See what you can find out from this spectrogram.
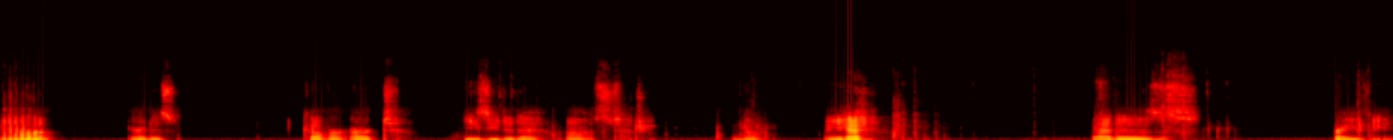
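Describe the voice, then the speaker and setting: In a somewhat breathy, medium-pitched voice with ordinary pitch variation, a man talks at a very slow pace, with big swings in loudness and long, frequent pauses. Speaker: vtuber streamer. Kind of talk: casual gaming stream chat. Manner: relaxed, chill.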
